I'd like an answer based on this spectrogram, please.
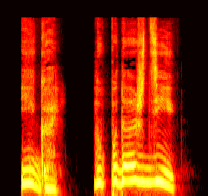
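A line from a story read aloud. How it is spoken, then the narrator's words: Desperate squeak or whisper. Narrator (Russian): Отчаянно то ли запищала, то ли зашептала Эля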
